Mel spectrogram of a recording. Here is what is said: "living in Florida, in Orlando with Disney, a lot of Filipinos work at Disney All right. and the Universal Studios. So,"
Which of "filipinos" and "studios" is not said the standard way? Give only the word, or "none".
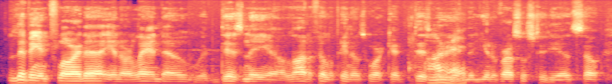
none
